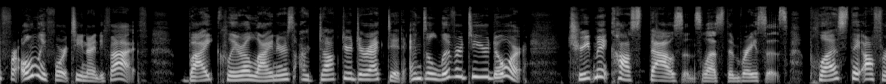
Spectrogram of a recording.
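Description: A corrupt frame decoded at 0.44 s in this speech clip puts a brief burst at the wrong frequencies, peaking around -15 dBFS, consistent with a few damaged compressed frames played anyway.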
